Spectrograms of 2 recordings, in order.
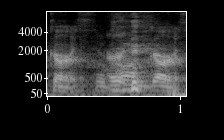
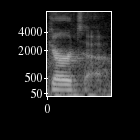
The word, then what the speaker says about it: Goethe: think it's gonna go it's either know their girth depending on the dialect like girth yeah girth no its Goethe it's how it's pronounced in certain dialects anyway why don't you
